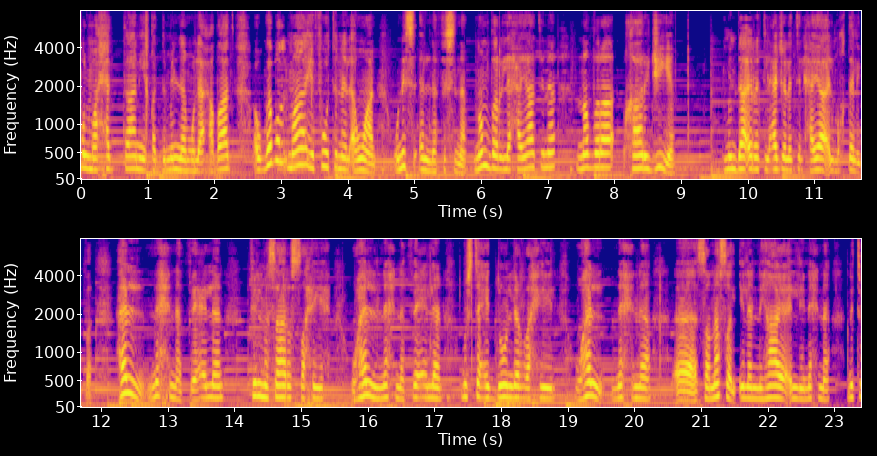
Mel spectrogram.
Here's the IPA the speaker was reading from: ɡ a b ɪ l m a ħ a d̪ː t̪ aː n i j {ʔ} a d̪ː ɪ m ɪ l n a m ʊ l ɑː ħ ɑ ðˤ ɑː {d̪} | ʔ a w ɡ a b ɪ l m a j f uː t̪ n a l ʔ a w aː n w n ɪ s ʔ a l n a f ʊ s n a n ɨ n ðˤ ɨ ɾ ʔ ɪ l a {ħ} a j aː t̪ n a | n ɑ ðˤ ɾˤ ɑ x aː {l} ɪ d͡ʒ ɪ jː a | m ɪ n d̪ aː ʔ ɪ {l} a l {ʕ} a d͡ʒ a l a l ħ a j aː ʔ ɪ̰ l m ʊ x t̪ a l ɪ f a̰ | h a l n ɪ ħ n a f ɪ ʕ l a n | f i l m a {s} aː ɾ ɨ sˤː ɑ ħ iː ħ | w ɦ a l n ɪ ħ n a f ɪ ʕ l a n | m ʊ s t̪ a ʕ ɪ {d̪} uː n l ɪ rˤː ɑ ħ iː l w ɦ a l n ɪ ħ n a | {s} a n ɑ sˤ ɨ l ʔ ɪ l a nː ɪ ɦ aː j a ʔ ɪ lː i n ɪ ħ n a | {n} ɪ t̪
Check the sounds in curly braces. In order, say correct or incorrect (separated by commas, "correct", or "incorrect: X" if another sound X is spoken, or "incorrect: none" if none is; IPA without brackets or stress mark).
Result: incorrect: q, incorrect: t̪, correct, incorrect: ɾ, incorrect: ɾ, correct, correct, incorrect: d̪ː, correct, correct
